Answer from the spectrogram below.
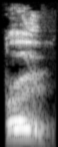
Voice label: "broom", English spelling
